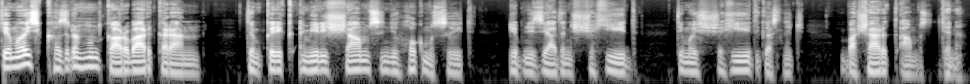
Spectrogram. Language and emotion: Kashmiri, neutral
